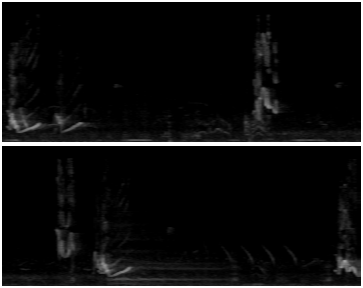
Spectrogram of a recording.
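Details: Captive pet zebra finch family giving short, bright, nasal chirps in scattered bursts of one to three notes over a faint steady hum; zebra finch.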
